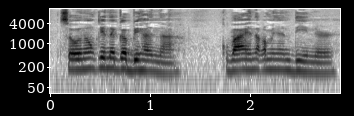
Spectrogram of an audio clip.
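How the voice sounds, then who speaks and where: Halting young Filipino man telling a story. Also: on the high side, steady tone, gravelly, darkish tone. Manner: halting, many fillers and restarts. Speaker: reality show housemate. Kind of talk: casual storytelling.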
